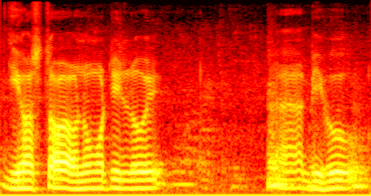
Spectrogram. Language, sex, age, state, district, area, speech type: Assamese, male, 60+, Assam, Dibrugarh, urban, spontaneous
